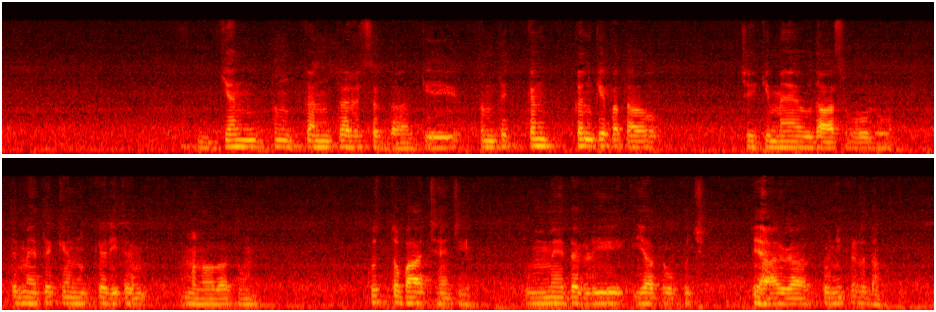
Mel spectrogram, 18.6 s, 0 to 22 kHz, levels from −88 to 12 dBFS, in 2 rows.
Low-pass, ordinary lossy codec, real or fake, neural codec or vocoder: 14.4 kHz; MP3, 96 kbps; fake; vocoder, 44.1 kHz, 128 mel bands, Pupu-Vocoder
